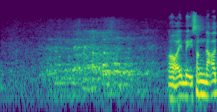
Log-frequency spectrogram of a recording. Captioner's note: scattered laughter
